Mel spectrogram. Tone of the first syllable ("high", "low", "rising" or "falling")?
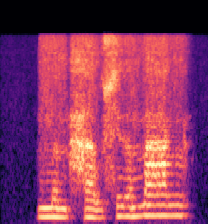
low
